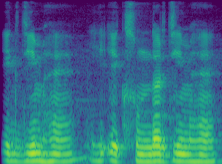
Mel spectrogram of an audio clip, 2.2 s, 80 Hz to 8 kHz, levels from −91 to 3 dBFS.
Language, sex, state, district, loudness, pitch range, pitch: Hindi, male, Tripura, West Tripura, -17 LUFS, 130-140 Hz, 135 Hz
